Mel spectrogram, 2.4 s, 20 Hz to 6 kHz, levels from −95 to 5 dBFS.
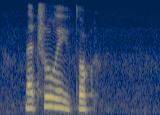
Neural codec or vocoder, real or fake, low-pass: codec, 24 kHz, 6 kbps, HILCodec; fake; 5.4 kHz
